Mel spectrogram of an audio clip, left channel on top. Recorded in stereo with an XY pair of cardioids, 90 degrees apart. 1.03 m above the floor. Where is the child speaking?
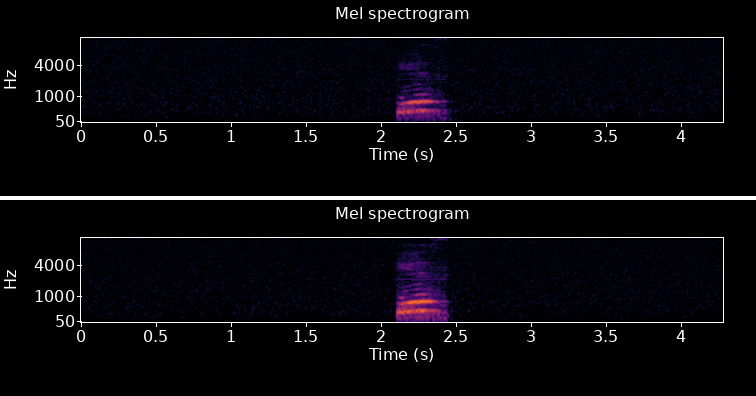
60° right, 0.5 m.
